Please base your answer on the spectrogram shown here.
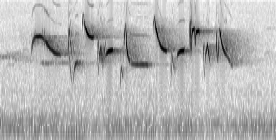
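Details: Sanger bird singing loudly and clearly: a rapid string of about eight high whistled notes, each a bright slur dropping sharply, delivered as one fluent trill-like phrase.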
